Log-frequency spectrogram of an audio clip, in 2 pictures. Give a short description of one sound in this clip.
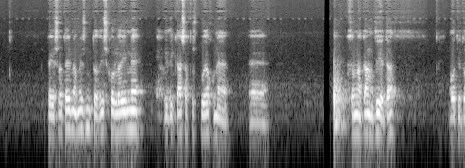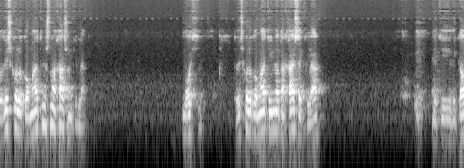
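A man talks calmly and close up, in short bursts with pauses.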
